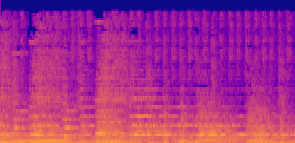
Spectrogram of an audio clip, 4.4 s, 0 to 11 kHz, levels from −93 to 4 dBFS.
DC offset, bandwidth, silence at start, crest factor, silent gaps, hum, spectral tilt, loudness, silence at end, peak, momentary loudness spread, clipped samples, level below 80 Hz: under 0.1%; 10.5 kHz; 0 s; 14 dB; none; none; -5.5 dB/octave; -21 LUFS; 0 s; -6 dBFS; 5 LU; under 0.1%; -44 dBFS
